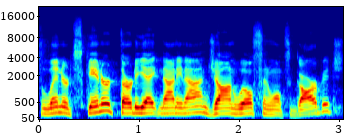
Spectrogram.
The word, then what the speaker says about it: Lynyrd Skynyrd: buy Thrill 36.99 The Who BBC Sessions 33.99 pronounced Leonard Skinner 38.99 John Wilson wants garbage that was my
